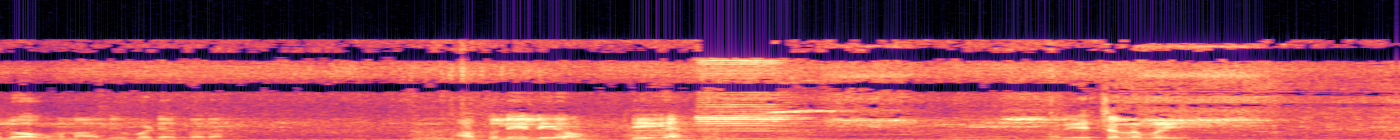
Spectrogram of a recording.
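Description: A teenage boy talks and laughs nearby.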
